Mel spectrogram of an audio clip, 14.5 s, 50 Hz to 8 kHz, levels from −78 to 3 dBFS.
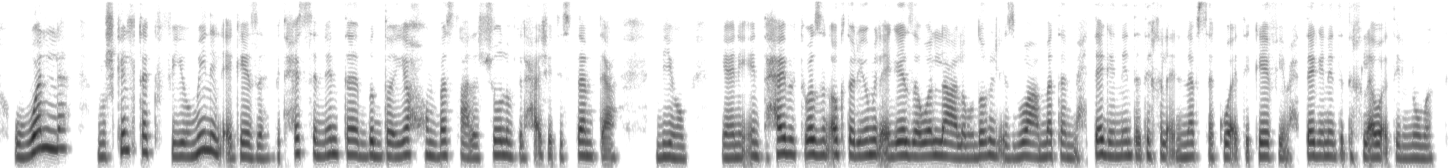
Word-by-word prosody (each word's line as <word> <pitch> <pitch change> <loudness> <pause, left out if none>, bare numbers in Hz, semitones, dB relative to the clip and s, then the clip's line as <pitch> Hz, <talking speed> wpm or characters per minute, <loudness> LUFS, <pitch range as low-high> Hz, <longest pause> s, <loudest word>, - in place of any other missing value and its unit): والّا 295 - +5 0.3
مشكلتك 245 +6 -2
في - - -8
يومين 195 +9 +2
الأجازة؟ 185 -6 0
بتحس 230 +4 -3
إن 200 -1 -2
أنت 220 0 0
بتضيّعهم 200 0 0
بس 205 +1 -2
على - - -2
الشغل 205 +4 -1
ما 200 - +1
بتلحقش 175 -1 -5
تستمتع 195 0 -2 0.4
بيهم؟ 175 -2 -2 0.3
يعني 175 +1 -2
أنت 190 -2 -4
حابب 220 +3 +4
توازن 215 -1 +3
أكتر 215 -1 +2
يوم 205 +2 +3
الأجازة 200 -1 +3
والّا 200 +1 +3
على 180 -2 0
مدار 190 +4 0
الأسبوع 195 -1 0
عامةً 185 +1 -1
محتاج 195 +3 0
إن 190 0 -2
أنت 200 +1 -1
تخلق 195 -2 -3
لنفسك 190 0 -5
وقت 185 - +1
كافي، 195 -2 0
محتاج 195 0 -1
إن 190 0 0
أنت 190 0 -3
تخلق 195 -3 -1
وقت 185 0 +2
لنومك؟ 170 0 -4
195 Hz, 170 wpm, -23 LUFS, 185-210 Hz, 0.4 s, والّا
